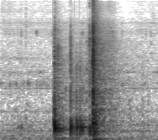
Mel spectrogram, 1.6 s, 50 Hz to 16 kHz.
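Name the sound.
pouring the last 100 ml of water over coffee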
